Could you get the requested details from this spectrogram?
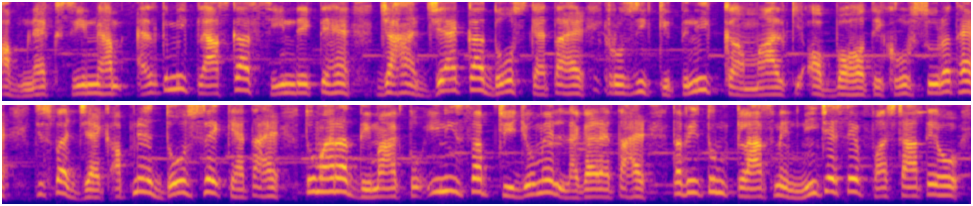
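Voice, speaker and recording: A female-sounding voice, high for a woman, performs a put-on character voice at a moderate pace with hardly any pauses. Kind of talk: movie explanation narration. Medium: read story. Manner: brisk, chatty.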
